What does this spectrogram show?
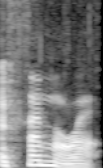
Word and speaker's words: ephemera: It's pronounced ephemera all over the place.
